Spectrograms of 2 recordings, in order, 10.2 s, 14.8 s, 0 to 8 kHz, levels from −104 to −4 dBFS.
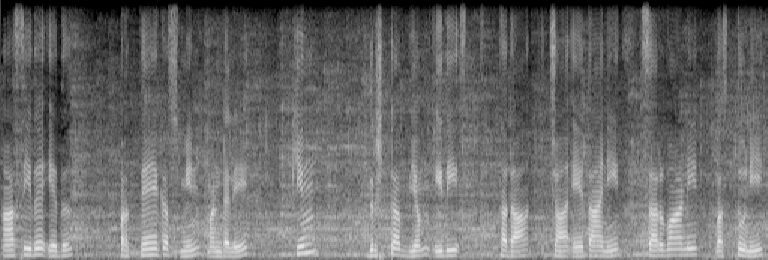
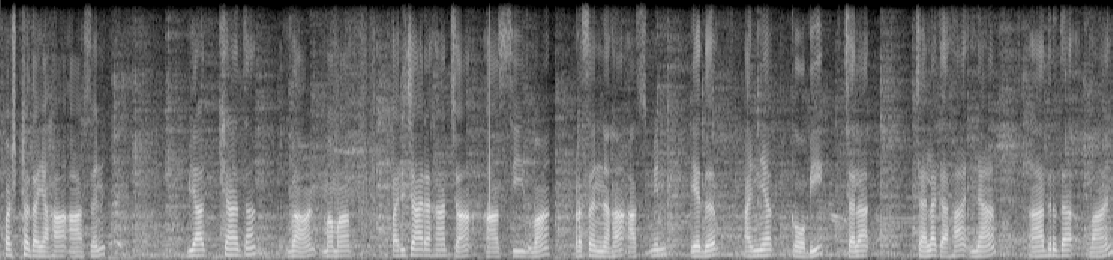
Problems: none marked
